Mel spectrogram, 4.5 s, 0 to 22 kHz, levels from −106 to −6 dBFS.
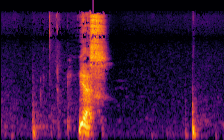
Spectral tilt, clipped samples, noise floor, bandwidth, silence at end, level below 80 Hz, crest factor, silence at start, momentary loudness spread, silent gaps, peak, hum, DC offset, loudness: -2.5 dB/octave; under 0.1%; -77 dBFS; 16.5 kHz; 0.55 s; -64 dBFS; 22 dB; 0.65 s; 20 LU; none; 0 dBFS; none; under 0.1%; -13 LUFS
